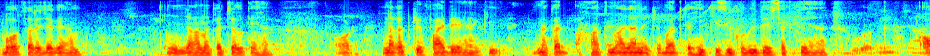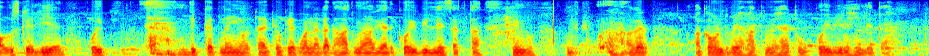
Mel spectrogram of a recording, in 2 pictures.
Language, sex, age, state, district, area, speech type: Urdu, male, 18-30, Bihar, Khagaria, rural, spontaneous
